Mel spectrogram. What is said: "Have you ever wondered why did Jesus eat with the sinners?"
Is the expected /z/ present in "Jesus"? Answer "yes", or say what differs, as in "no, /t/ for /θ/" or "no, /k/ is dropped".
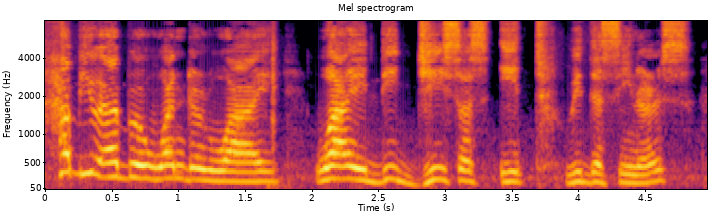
no, /s/ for /z/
